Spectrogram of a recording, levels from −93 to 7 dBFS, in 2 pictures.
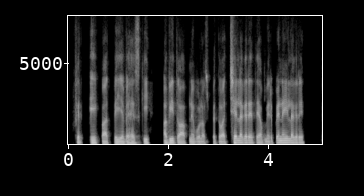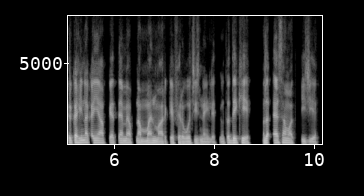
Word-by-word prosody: फिर - - -1 0.2
एक 110 -1 +2
बात 95 -2 +1
पे 105 - +2
ये 100 0 +3
बहस 95 -1 -1
की, 105 +1 0 0.3
अभी 115 +2 +4
तो 110 -3 0
आपने 105 +1 0
बोला 90 -2 -3
उसपे - - -6
तो - - -3
अच्छे 125 - +3
लग 120 0 +2
रहे 115 -2 +3
थे, 115 - +1
अब 100 -4 -1
मेरे 95 +1 -3
पे 120 - +4
नहीं 125 +1 +3
लग 115 -1 +1
रहे, 115 0 0
फिर 130 +3 -5
कहीं 135 -2 +4
न 135 0 +2
कहीं 130 0 +2
आप 120 -2 +1
कहते 115 +1 -1
हैं 120 - +2
मैं 115 -1 +2
अपना 110 0 -1
मन 110 +2 +1
मार 100 -2 0
के 105 - +1
फिर 100 +1 -2
वो 95 +1 +1
चीज़ 95 0 -4
नहीं 85 -2 -2
लेती 80 -1 -7
हूँ 90 - -6
,तो 125 - 0
देखिए, 120 -4 +2 0.3
मतलब 125 +3 +4
ऐसा 130 +1 +2
मत 105 - -3
कीजिए। 85 -2 -3
110 Hz, 280 wpm, -23 LUFS, 95-120 Hz, 0.3 s, अभी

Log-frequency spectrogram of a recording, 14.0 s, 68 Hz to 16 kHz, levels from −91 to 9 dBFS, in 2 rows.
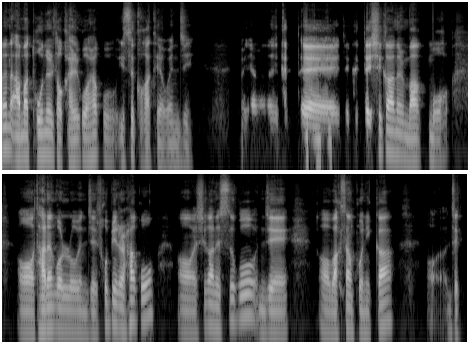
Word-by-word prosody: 아마 105 0 +5
돈을 115 -1 -2
더 100 -1 0
갈구하고 100 +1 -3
있을 - - -3
것 - - -13
같아요, 80 - -5
왠지. 80 -1 -12 0.7
왜냐하면은 95 -1 -11
그때 90 -4 +5
이제 - - -14
그때 - - +3
시간을 120 -4 +2
막 95 -1 +2
뭐 90 +1 -8 0.6
어 95 -1 +1
다른 105 +3 +4
걸로 100 -2 -3
인제 90 -1 -9
소비를 120 +1 -2
하고 140 - -2 0.3
어 95 -2 -5
시간을 120 -1 -2
쓰고 155 +6 -3
인제 95 -1 +1 0.5
어 95 -2 -4
막상 100 +4 +2
보니까 115 +8 -1 0.5
어 - - -16 0.2
인제 - - -7
100 Hz, 265 characters per minute, -25 LUFS, 95-115 Hz, 0.7 s, 아마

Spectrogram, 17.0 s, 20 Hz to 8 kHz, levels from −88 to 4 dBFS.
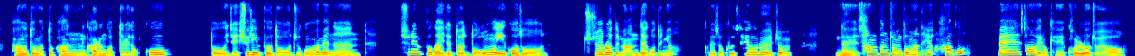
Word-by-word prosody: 방울토마토 195 -1 0
반 185 -3 -1
갈은 190 -1 +1
것들을 175 -2 -4
넣고 285 - +1 0.6
또 210 -4 0
이제 170 -1 -5
슈림프 245 -1 +1
넣어주고 180 +6 -3
하면은 210 -6 -1 0.6
슈림프가 330 -10 +1
이제 185 -1 -1
또 195 -2 -2
너무 210 +9 +2
익어서 200 -2 +1 0.6
줄어들면 280 - +3
안 165 +4 -2
되거든요. 195 - -2 0.4
그래서 195 -3 -4
그 200 0 -3 0.2
새우를 280 -6 +1
좀 220 -1 0 0.7
네 195 -3 -1
3 325 - +1
분 325 -2 +1
정도만 280 -1 +1
해 315 +3 -1
하고 335 +10 0 0.4
빼서 335 +1 +3
이렇게 185 -3 -6
걸러줘요. 190 -1 +1
205 Hz, 255 characters per minute, -22 LUFS, 185-275 Hz, 0.7 s, 줄어들면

